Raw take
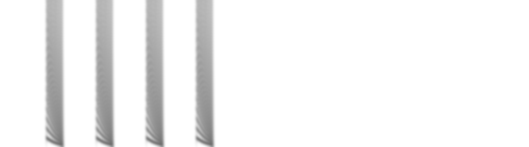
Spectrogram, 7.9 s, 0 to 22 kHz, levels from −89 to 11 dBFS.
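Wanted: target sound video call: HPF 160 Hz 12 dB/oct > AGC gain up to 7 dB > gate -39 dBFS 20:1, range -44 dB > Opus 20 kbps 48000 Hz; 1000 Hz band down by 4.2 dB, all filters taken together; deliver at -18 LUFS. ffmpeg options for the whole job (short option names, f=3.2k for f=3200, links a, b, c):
-af "highpass=160,equalizer=f=1k:t=o:g=-5.5,dynaudnorm=m=7dB,agate=range=-44dB:threshold=-39dB:ratio=20,volume=9dB" -ar 48000 -c:a libopus -b:a 20k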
